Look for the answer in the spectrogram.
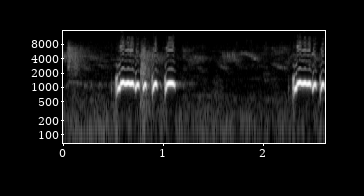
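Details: Local zebra dove that sings often, giving two soft, rolling cooing phrases of quick stuttered notes, each starting with a longer coo and breaking into a short trill, with a pause between.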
